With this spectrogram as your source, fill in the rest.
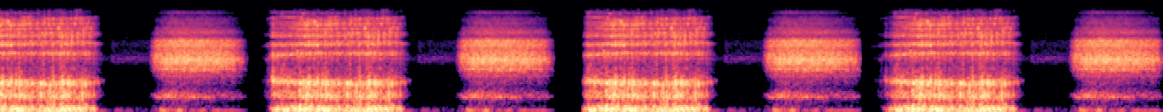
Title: Disguised Minion Will Snore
